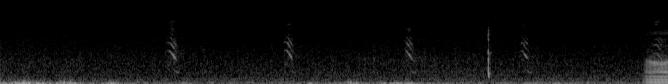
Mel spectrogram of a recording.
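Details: A male cheetah with a full belly after a kill, separated from his brother, gives high, bird-like chirps that drop sharply in pitch about every second, calling for him on a fence line at Rietspruit Game Reserve, South African Lowveld, at sunset, 29 October.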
